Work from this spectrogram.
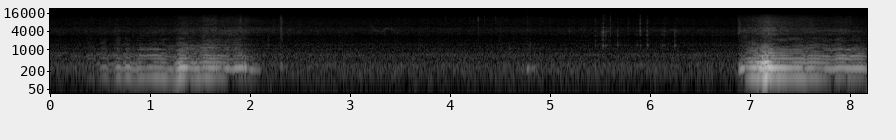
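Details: Hornet. A hornet's deep, rich wingbeat hum swells in as it flies near, fades out, and returns loudly a few seconds later. The buzz is low and steady, with quiet background between the passes.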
